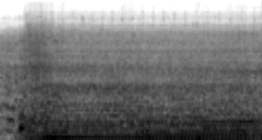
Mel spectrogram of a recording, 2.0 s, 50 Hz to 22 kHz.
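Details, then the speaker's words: Abandoned BMW 335i, N54 engine with upgraded 19T turbos, just after start-up. Loud, lumpy, uneven idle, running really rough, with loud turbo noises. Smoke puffs out the back and it appears to be burning oil; the alternator was later found not charging. "it's running really rough dude dude the bunch of smoke just came out the back did it it's got some loud turbo noises I like that that's kind of cool"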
